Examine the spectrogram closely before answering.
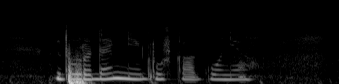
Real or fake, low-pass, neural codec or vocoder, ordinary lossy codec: real; 7.2 kHz; none; none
